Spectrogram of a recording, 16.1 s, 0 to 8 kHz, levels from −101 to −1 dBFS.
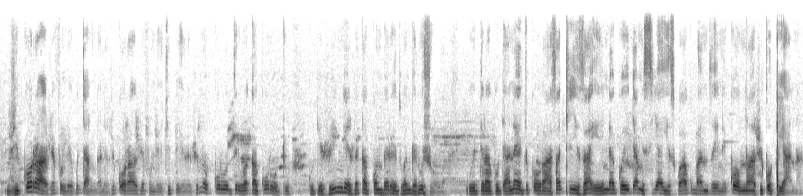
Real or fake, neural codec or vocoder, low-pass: real; none; 7.2 kHz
